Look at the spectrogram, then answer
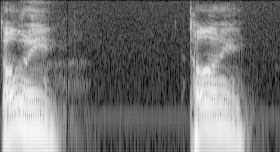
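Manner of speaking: very bad fake Cuban accent. Knocking on Tony's door, the speaker calls to him in a very bad Cuban accent. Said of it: "I do my very worst Cuban accent".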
